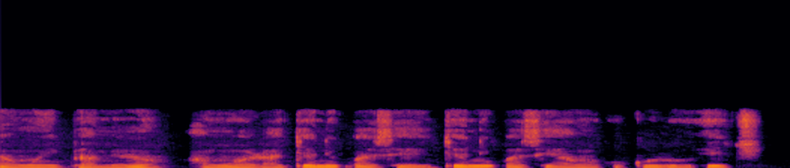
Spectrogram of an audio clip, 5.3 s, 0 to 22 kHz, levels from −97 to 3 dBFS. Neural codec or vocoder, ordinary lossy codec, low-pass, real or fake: none; none; none; real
